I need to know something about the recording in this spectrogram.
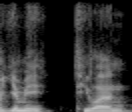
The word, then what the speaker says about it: Jimmy Thelin: across the weekend that Jimmy theen or yimy tan if you want to be one of those people that pronounce things properly um looking at anybody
